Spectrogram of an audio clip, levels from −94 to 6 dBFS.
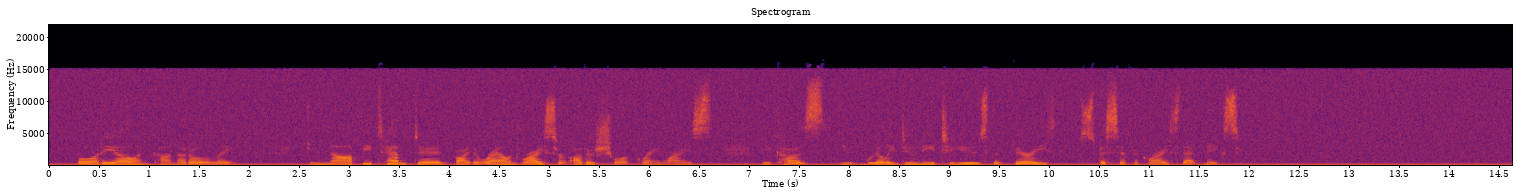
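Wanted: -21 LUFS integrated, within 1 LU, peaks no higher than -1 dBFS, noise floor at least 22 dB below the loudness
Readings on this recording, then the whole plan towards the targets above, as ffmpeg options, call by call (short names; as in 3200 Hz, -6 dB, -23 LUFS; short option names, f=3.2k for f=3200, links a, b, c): hum 60 Hz; harmonics up to 300 Hz; hum level -33 dBFS; noise floor -35 dBFS; noise floor target -50 dBFS; loudness -28.0 LUFS; peak -11.0 dBFS; loudness target -21.0 LUFS
-> -af "bandreject=f=60:t=h:w=4,bandreject=f=120:t=h:w=4,bandreject=f=180:t=h:w=4,bandreject=f=240:t=h:w=4,bandreject=f=300:t=h:w=4"
-af "afftdn=nr=15:nf=-35"
-af "volume=7dB"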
